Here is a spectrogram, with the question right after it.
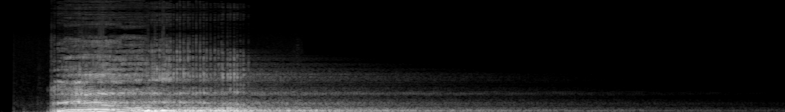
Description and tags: Deep sea monster
Going for a Deep Sea type groan.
